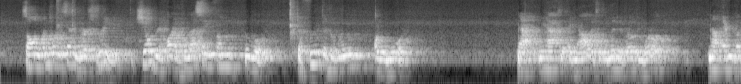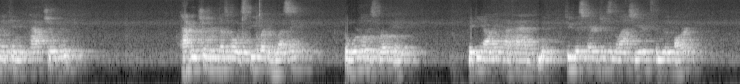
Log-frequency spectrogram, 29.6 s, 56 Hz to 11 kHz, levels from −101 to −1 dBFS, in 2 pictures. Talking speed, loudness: 125 wpm, -14 LUFS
